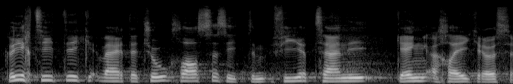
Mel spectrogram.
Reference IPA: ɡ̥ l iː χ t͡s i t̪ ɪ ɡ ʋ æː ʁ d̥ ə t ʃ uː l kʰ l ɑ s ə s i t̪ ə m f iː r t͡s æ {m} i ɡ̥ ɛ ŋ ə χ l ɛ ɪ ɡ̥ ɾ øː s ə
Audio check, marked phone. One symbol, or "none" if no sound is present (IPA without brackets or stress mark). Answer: n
